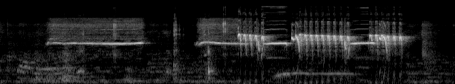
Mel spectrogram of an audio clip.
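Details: Male prenjak merah (a prinia) in full song, played as a lure: buzzy, insect-like trills held near one pitch for about a second, then a faster pulsed, rattling burst, with a lower thin whistle beneath.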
